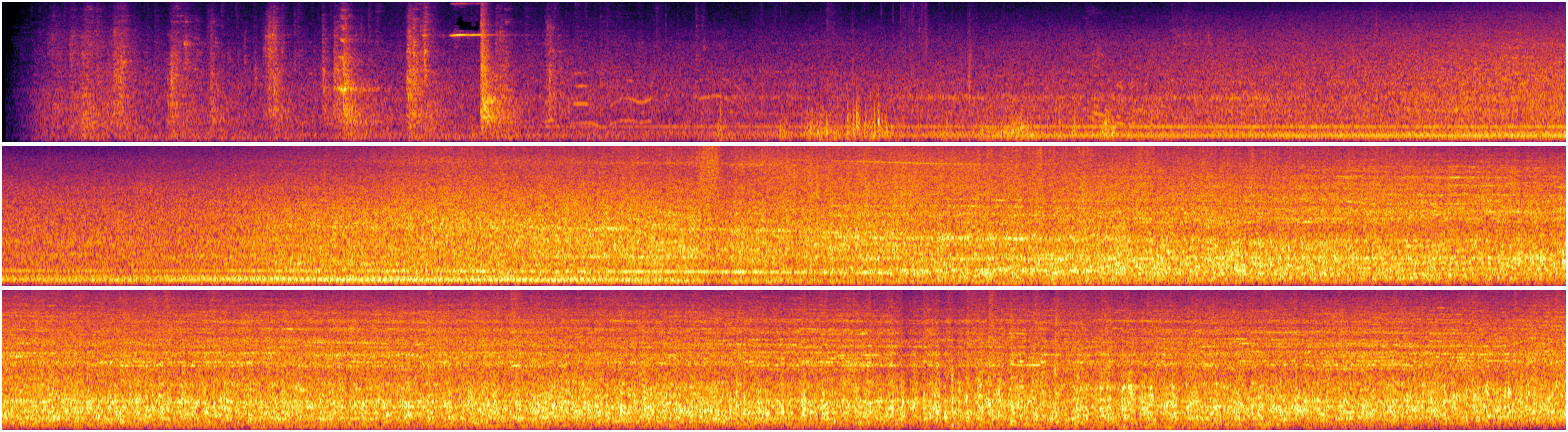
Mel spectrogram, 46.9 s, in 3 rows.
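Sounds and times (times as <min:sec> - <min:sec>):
wheel-on-rail noise: 0:00.2 - 0:10.2, 0:19.2 - 0:46.9
diesel locomotive engines droning: 0:00.2 - 0:46.9
high wheel squeals: 0:04.3 - 0:05.6.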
